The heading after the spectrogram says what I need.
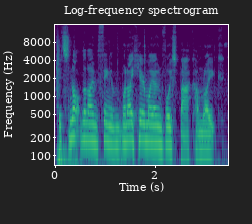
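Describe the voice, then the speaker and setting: Smooth and fairly high-pitched, this man's voice moves at a normal pace. He's live streaming from his computer at home, casually rambling through replies to chat messages, and his strong accent gives his R sounds real weight.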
